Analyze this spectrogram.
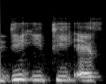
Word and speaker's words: debts: that's that's they said the B is silent so me I'm wondering if DP is silent why did they put it because they have just say dets of all the killing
